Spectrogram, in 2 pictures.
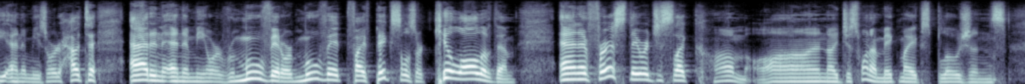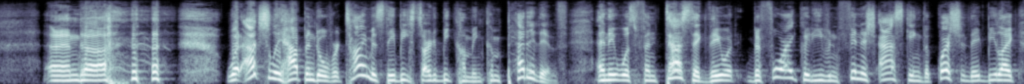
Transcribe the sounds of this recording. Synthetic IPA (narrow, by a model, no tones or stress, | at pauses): iɛnɨmizə˞haʊɾɨ | æɾɨ̃nɛnɨmiə˞ɹimuvɪɾə˞muvɪtfaɪv̥pɪksl̩ˠzə˞kʰɪlˠɔlˠʌvðɨ̃m | ɨ̃nɨtfɜ˞st̪̚ðeɪwə˞d͡ʒʌstˡlaɪkʰʌ̃mʌ̃naɪd͡ʒʌst̚wɑ̃ñəmeɪk̚maɪɨksploʊʒɨ̃nz̥ | ɨ̃nʌ | wʌɾæk̚t͡ʃul̩ˠihæpɨ̃ndoʊvə˞tʰãɪ̃mɨzðeɪbistɑɹɾɨd̚bɨkʰʌmɪ̃ŋkʰm̩pʰɛɾɨɾɪ̰v̥ | ʔɨ̃nɨt̚wʌz̥fæ̃ntʰæstɨk̚ðeɪwədbɨfɔɹaɪkɨɾivɨ̃n̩fɪ̃nɨʃæskɪ̃ŋðɨkʰw̥ɛst͡ʃɨ̃n̩ðeɪd̚bilaɪk̚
